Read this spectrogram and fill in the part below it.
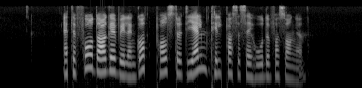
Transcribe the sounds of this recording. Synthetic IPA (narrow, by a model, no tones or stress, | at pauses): ɛt̪əfoːʁd̪ɑːɡəʋɪleːŋɡɔt̪pʰɔlst̪ɾət̪jɛlmt̪ʰɪlpʰɑsəsæɪhuːd̪əfɑsɔŋə̰n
